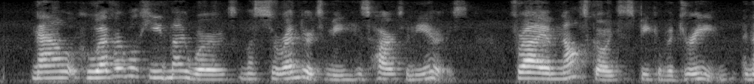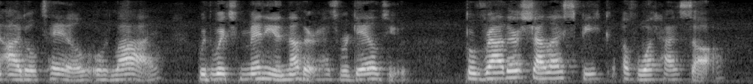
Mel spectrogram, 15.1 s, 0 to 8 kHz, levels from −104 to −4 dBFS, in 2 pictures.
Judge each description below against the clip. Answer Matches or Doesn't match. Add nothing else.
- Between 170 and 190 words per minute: Matches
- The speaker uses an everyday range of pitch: Matches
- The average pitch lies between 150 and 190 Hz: Matches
